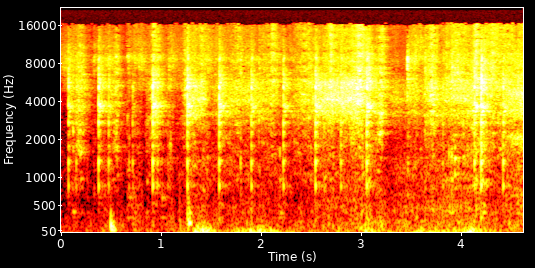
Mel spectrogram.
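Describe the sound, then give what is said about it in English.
A whisk stirs dry cornbread ingredients, flour mixed with baking soda and baking powder, in a bowl: faint, repeated scraping and tapping strokes in a steady rhythm, with a soft, continuous rustle between them. “then we're just gonna kind of whisk that together. Get it all mixed up, that's the point.”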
